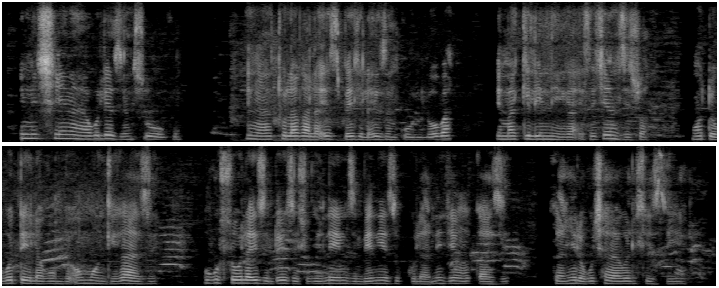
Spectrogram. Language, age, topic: North Ndebele, 36-49, health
